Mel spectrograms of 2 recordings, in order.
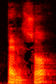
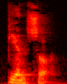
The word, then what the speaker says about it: pienso: think but i think is not penso but the e has split into i e it's collapsed into ie i say collapse because it's to do with the stress that's being put on that syllable that makes it change so pento becomes pienso and this is another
